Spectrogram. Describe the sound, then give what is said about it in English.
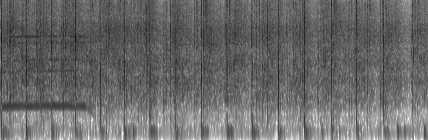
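Applause from an audience: sharp individual claps land in a fairly steady rhythm over a softer bed of scattered clapping, continuing evenly to the end. “I feel like we're all supposed to applaud you as in heaven applauds you. So woo!”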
